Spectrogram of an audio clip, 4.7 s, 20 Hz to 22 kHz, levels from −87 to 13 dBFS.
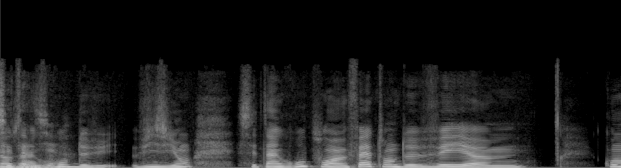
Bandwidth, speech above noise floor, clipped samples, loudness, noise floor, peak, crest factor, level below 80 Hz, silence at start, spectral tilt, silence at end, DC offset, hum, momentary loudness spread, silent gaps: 12.5 kHz; 29 dB; under 0.1%; -20 LUFS; -48 dBFS; -6 dBFS; 14 dB; -52 dBFS; 0 s; -6.5 dB/octave; 0 s; 1%; none; 12 LU; none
